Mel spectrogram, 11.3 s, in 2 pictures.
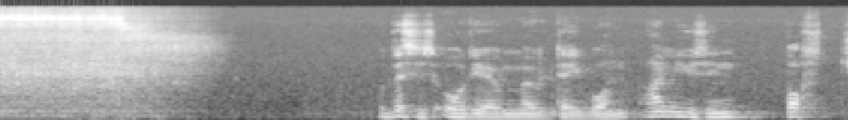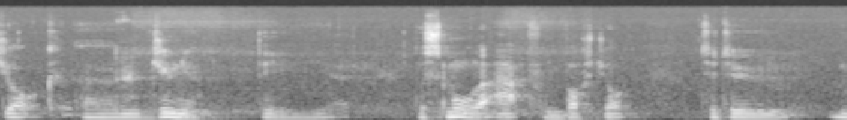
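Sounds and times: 
running shower water: 0.0s - 1.5s
speech: 2.5s - 11.2s.

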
